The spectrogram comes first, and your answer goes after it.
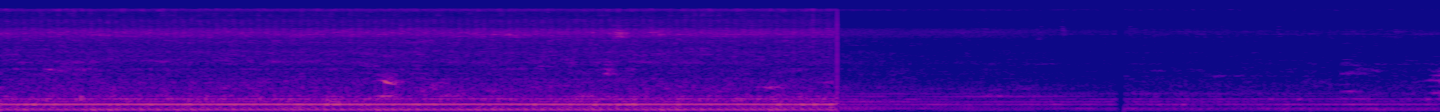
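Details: Briggs & Stratton mower that ran a couple of seconds and died, after it was cleaned and a part that wasn't engaging was refitted: an even, steady buzz then a smooth drop in level, with no stumbling or dying. Now runs healthy.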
